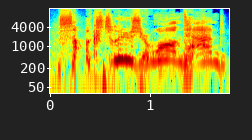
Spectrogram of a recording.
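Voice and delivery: high, slow raspy taunt; strained, drawn-out rasp. A narrator's reading. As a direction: rasp it out slowly, pitched high. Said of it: "Sirius rasped out".

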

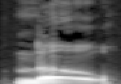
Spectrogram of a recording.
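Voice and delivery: low, final no; flat refusal. A narrator's reading. Lupin refusing the servant's hopeful request, firmly.

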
